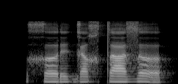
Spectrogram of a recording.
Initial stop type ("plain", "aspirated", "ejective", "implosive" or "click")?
plain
